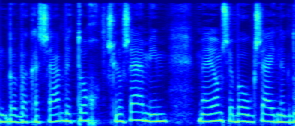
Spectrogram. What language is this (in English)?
Hebrew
